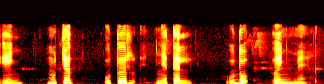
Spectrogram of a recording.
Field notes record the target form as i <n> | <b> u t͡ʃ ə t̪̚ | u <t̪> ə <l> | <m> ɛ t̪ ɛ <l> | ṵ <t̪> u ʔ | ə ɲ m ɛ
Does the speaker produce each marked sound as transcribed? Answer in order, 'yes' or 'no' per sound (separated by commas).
no, no, yes, no, no, yes, no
